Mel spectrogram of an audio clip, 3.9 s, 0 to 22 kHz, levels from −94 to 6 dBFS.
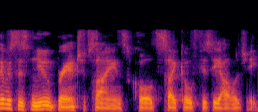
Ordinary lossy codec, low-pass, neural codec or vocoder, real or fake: AAC, 32 kbps; 7.2 kHz; none; real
